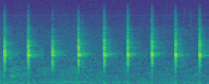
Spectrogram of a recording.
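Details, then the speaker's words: Penn conventional fishing reel spool, side plate bearing cap tightened then backed off about half a turn: light crisp tick about four times a second, a slight knock of free play, spinning freely through several rotations; correctly adjusted. "just a slight knock, and when you turn it with your finger it will spin very freely. And it completes several rotations."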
